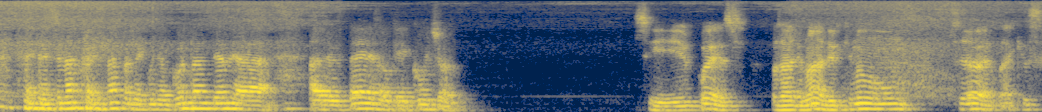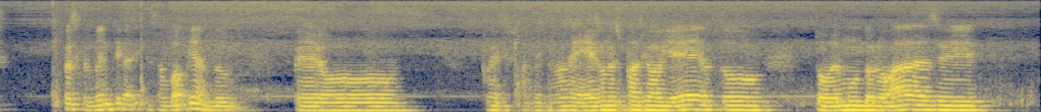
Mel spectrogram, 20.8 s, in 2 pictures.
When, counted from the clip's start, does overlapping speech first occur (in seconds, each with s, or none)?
none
